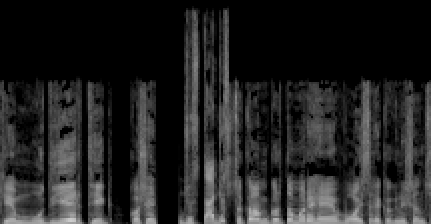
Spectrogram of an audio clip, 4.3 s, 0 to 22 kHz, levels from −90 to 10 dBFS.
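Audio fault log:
1.56–1.80 s, playback stall: the speech cuts to silence for about 235 ms, then resumes where it stopped. A gap of this kind in mid-flow is likely the player running out of buffered data or its output thread being blocked.
1.80–2.27 s, catch-up at higher speed: after the gap the speech runs at 1.5 times normal speed, with pitch raised by roughly seven semitones, because the backlog is resampled to recover lost time. Normal speed returns just before "काम करता".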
